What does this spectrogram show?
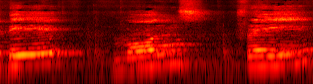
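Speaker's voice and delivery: ডেমনস্ট্রে- drawn out very slowly as de-mons-tray; syllable-by-syllable pronunciation. Shown as a demonstration. Teacher demonstrates pronunciation to class, ডেমনস্ট্রে- in slow syllables. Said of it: "উচ্চারণ হচ্ছে".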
